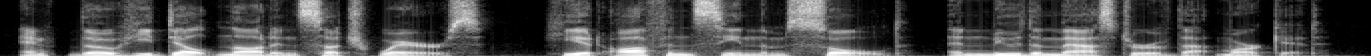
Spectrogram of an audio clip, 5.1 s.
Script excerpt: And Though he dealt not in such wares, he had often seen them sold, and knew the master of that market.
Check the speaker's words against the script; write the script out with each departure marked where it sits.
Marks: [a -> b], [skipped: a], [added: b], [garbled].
And Though he dealt not in such wares, he had often seen them sold, and knew the master of that market.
